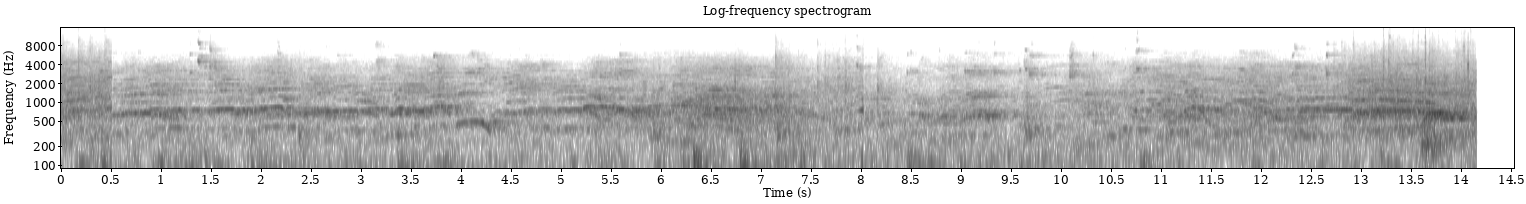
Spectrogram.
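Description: Basketball game in a gym: a ball bouncing on the hardwood court amid the chatter of a crowd of spectators. The crowd noise grows louder near the end as a shot goes up.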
